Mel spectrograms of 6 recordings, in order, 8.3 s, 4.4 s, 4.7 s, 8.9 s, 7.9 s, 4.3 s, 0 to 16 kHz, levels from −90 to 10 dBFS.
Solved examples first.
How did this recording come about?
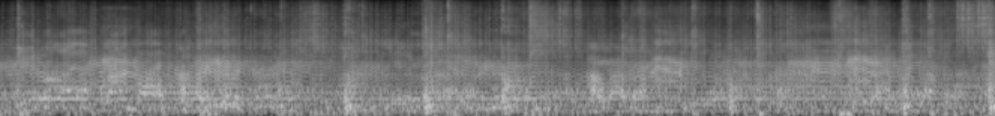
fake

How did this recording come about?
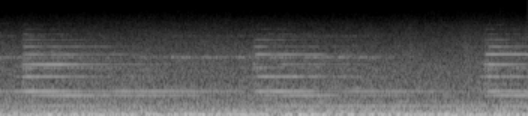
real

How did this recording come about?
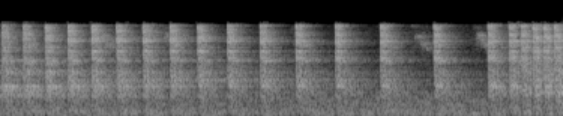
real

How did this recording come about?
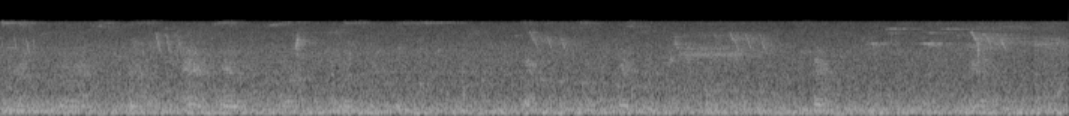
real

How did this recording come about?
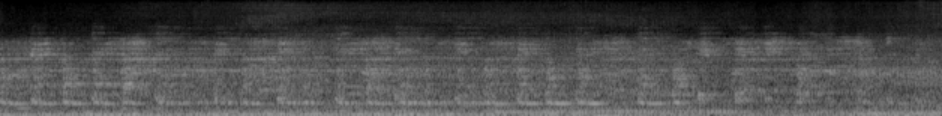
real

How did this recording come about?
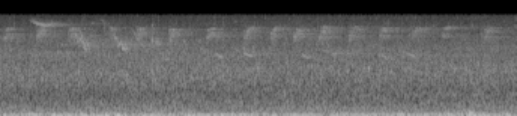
real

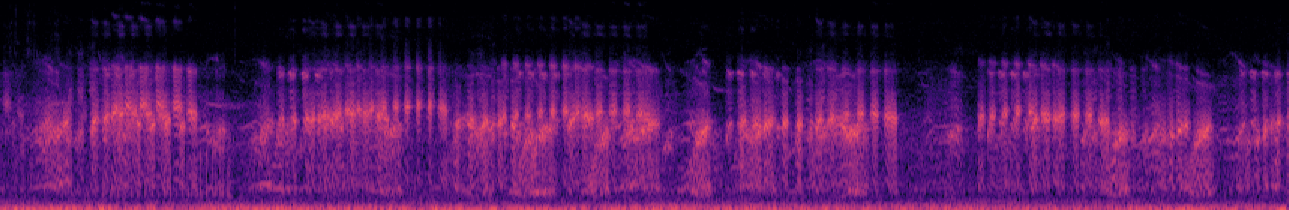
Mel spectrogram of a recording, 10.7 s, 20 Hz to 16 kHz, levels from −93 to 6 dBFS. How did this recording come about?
fake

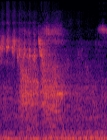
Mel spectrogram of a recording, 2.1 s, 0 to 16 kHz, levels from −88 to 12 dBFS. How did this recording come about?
fake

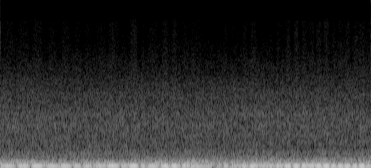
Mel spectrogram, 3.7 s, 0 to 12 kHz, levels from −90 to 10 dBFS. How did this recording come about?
real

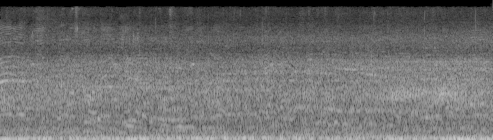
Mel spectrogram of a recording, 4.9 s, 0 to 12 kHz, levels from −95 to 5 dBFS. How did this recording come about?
real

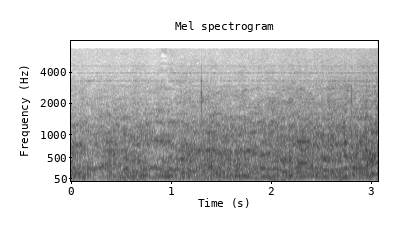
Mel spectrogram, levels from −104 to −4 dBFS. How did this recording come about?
fake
